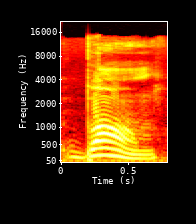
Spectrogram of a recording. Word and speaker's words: bomb: when you have bomb the first B there is pronounced but the second one isn't so you go bomb next one is doubts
